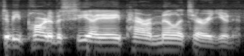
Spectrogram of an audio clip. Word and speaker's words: CIA: Around here they say La CIA instead of CIA, huh? Nothing strange about it. That's how it's pronounced when you read it in Spanish.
